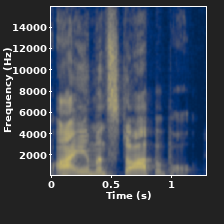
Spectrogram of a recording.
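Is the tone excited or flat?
excited. It is said with excitement and energy.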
